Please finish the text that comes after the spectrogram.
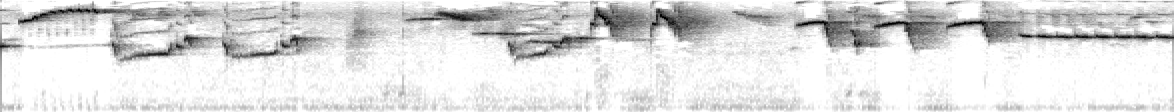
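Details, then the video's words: Gacor song of a Pied bushchat (Tledekan Gunung) for tutoring caged songbirds: dense looping high whistles and swooping phrases in quick bursts, a brief pause, then a steady run of repeated chirps ending on a flat note. "Tledekan Gunung Gacor"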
